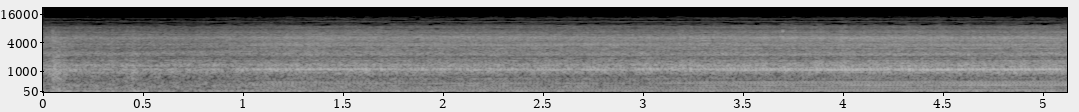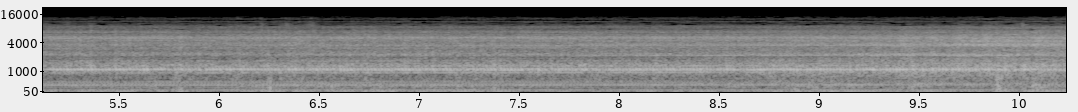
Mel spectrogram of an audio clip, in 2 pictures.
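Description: Lance Havana Classic 125 scooter's 125 cc four-stroke engine and belt drive running under way with a steady high whine. A lower engine note climbs gently in pitch and the sound slowly grows louder as the scooter speeds up, over road and wind noise.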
